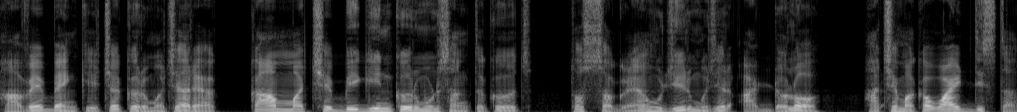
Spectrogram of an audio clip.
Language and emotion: Goan Konkani, sad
